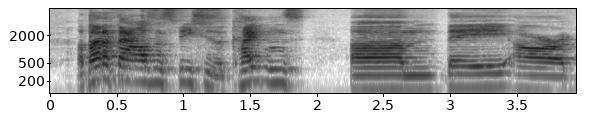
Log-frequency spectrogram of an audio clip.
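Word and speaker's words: chiton: give or take of Titans again please don't say chitin and notice when we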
